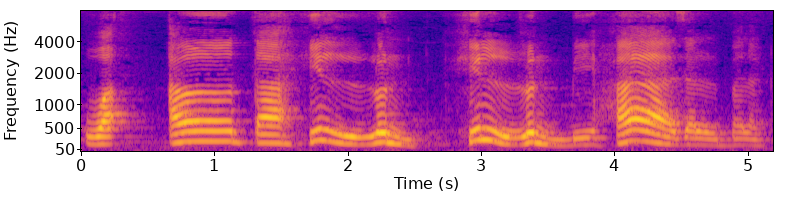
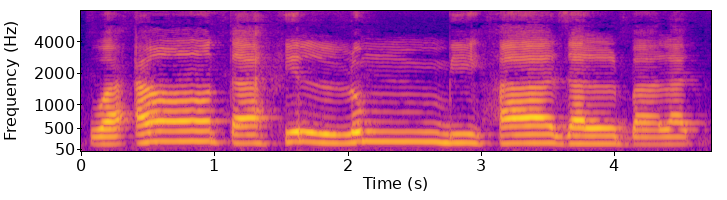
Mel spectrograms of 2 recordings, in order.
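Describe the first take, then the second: First: The word before 'bihazal' ends in an n sound. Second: The word before 'bihazal' ends in an m sound. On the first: "Yang awalnya tuh" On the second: "kalau terkena hukum iqlab bacanya"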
